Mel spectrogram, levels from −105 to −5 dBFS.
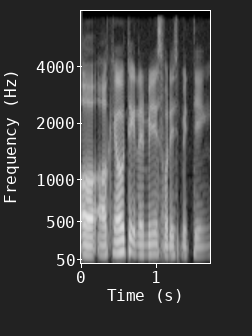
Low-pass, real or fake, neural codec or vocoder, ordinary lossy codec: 7.2 kHz; real; none; none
